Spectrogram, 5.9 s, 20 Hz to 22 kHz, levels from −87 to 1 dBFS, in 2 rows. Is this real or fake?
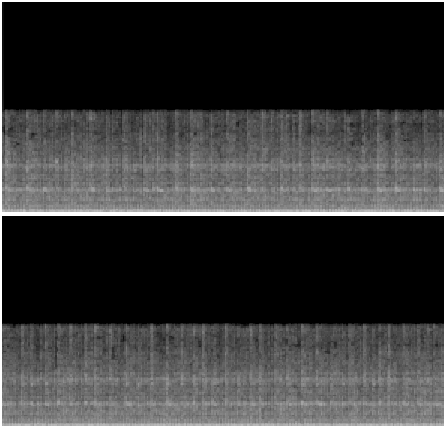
real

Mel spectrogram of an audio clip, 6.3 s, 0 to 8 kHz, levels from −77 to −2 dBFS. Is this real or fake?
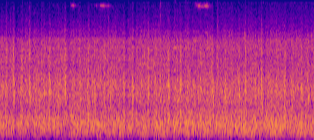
real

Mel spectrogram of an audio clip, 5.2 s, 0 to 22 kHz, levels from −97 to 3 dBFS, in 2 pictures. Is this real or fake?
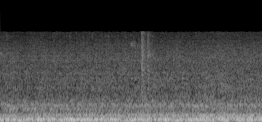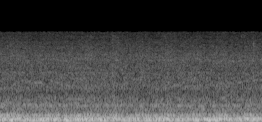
real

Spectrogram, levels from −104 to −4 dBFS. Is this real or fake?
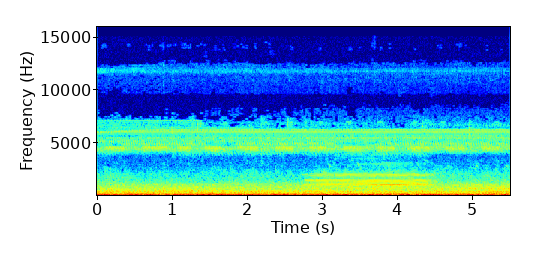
real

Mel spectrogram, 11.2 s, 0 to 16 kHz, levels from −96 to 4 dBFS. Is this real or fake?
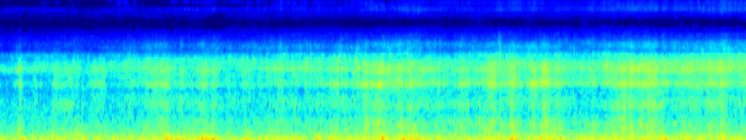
real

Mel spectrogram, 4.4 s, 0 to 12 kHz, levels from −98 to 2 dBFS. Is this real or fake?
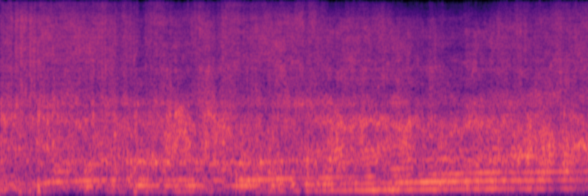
fake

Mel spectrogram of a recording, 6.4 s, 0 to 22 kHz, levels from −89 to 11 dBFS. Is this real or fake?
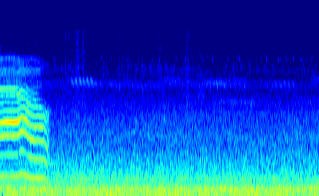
real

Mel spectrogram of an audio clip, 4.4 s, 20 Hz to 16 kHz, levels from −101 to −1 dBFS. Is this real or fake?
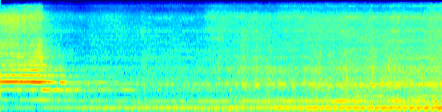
fake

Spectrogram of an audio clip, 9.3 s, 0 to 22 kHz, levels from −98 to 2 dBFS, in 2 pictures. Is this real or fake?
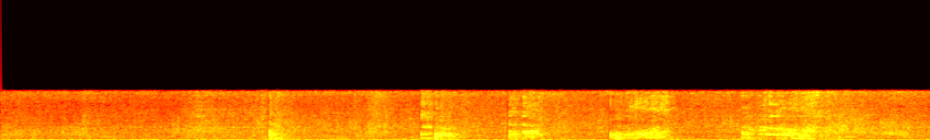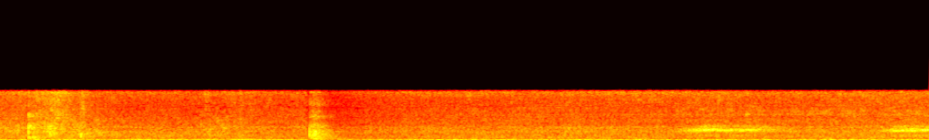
real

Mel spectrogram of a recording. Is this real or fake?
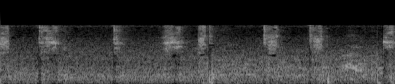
fake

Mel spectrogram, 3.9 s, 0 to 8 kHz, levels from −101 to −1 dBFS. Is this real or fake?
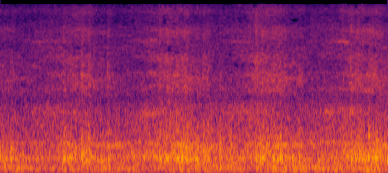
fake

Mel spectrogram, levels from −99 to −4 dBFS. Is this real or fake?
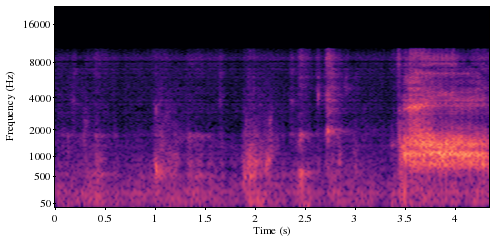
fake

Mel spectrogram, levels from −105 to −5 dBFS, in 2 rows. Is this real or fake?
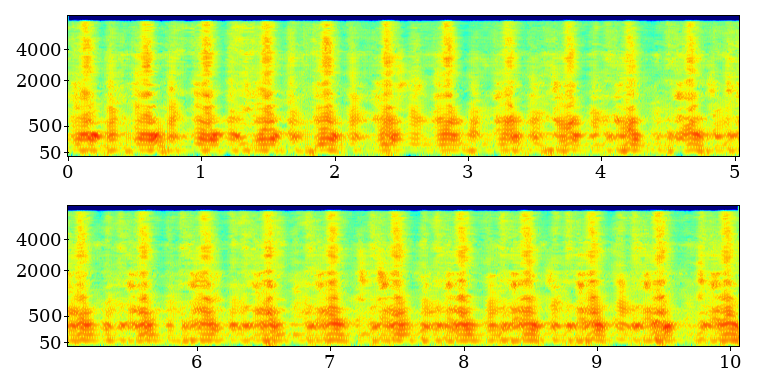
fake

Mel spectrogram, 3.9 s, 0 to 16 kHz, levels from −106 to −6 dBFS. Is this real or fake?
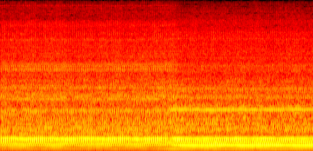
real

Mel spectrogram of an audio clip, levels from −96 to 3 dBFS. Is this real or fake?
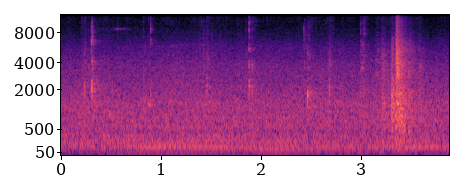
real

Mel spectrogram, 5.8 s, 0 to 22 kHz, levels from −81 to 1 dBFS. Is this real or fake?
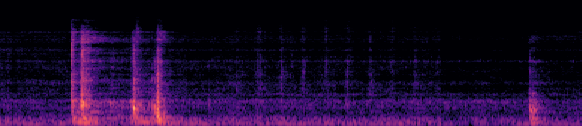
fake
